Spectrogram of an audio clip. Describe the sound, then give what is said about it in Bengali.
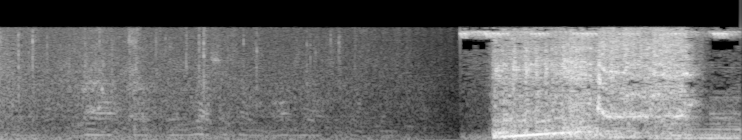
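A car pulls up and stops. A quiet stretch of low engine hum gives way to a sudden loud burst of tire noise and a rising squeal that continues until near the end. “কি ব্যাপার, গাড়ি এখানে থামলেছে? এটা কোন জায়গা?”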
